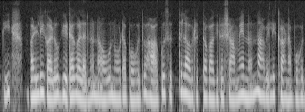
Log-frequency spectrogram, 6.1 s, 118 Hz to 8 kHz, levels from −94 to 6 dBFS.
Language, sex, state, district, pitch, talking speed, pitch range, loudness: Kannada, female, Karnataka, Chamarajanagar, 210 Hz, 110 wpm, 200-220 Hz, -17 LUFS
